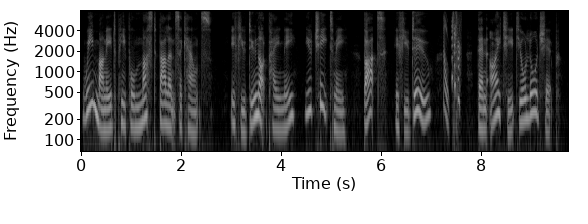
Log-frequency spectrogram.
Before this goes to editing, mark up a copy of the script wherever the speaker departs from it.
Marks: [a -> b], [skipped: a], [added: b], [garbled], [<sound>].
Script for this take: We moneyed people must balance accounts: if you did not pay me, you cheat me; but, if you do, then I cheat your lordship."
We moneyed people must balance accounts: if you [did -> do] not pay me, you cheat me; but, if you do, [chirp] then I cheat your lordship."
